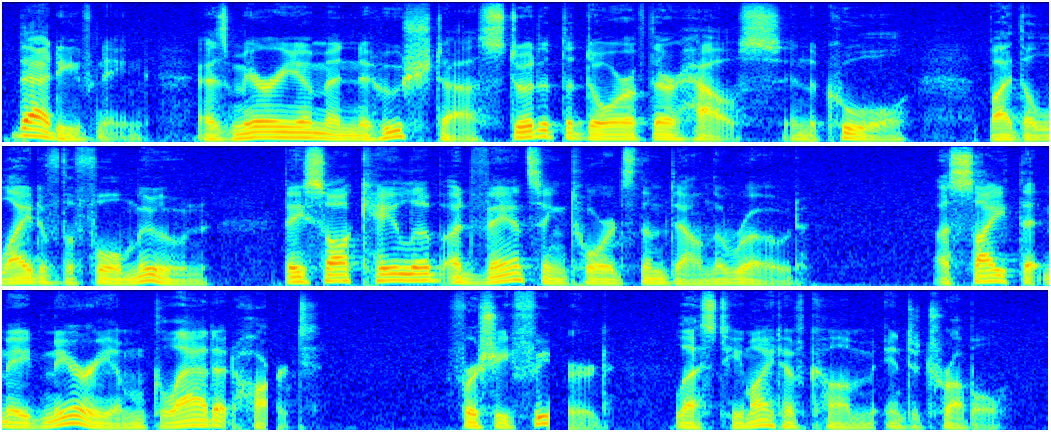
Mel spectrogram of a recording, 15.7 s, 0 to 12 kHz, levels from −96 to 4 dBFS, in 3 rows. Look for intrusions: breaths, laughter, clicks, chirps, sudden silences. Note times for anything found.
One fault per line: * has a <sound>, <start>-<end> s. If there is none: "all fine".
* has a dropout, 11.8-11.8 s
* has a dropout, 13.2-13.3 s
